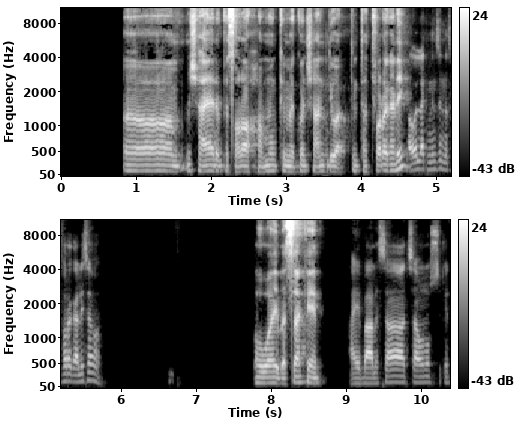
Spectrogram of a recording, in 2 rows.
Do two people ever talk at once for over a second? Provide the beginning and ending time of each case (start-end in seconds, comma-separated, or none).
none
